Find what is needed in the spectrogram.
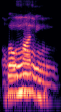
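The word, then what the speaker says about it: Baumaali: Bomali. Oh. So, you know why I'm confused? Audibly, it would sound like Bob Marley.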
